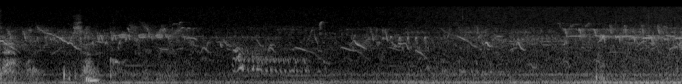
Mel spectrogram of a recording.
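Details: Call-shy wild turkey tom, a longbeard, in Nebraska, hunted without calling or decoys: a brief rapid rattling gobble rolls out around two seconds in, amid busy high chirping and trilling songbirds and a low steady rumble.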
